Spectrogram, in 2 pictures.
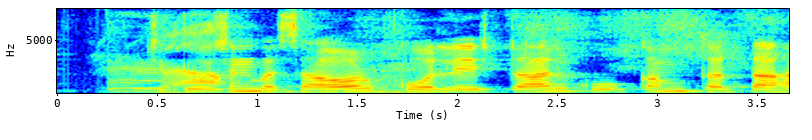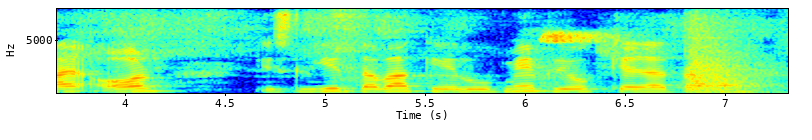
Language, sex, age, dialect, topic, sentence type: Hindi, female, 18-24, Kanauji Braj Bhasha, agriculture, statement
